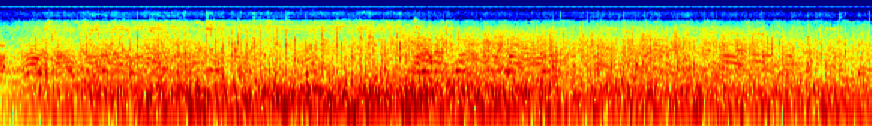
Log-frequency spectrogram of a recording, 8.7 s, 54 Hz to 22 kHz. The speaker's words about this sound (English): It's a straight wooded pathway of 3 kilometers in length, which was famous for its horse races. The race is about to start. This time, the black horse on the left is going to win. Yeah!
